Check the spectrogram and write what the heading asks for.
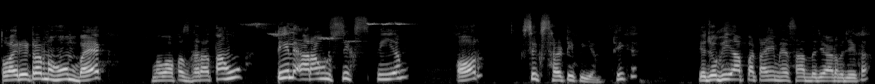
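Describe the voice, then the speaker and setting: High-voiced man teaching slowly. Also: dark tone, no echo, muffled recording. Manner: explains in Hindi, says English sentences slowly and clearly. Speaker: English teacher. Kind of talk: spoken English lesson.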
